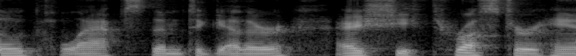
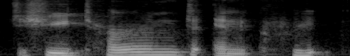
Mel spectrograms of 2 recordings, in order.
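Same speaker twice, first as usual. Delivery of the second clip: ordinary delivery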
